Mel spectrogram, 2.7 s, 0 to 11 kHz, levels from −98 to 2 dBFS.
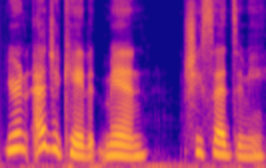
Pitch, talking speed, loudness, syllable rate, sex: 200 Hz, 180 wpm, -18 LUFS, 5.4 syllables/s, female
